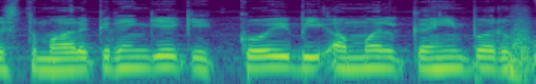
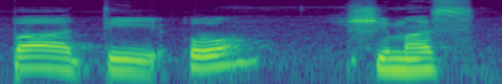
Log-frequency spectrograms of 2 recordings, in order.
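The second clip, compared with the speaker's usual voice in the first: slow demo; much slower than usual. Shown as a demonstration. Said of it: "teacher models phrase slowly".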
